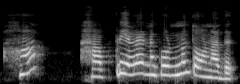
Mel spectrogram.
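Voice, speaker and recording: A woman's voice: very high-pitched, lively intonation, moderate pace, sharp tone, no room sound, highs cut off, heavily acted. A woman voicing a shy, coy young wife who is expecting a baby, in a cartoon. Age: young adult. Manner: coy, bashful. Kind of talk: cartoon voice acting.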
